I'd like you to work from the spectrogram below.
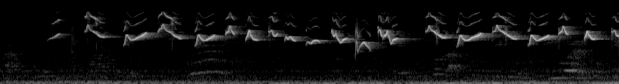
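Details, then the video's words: Caged male ultramarine grosbeak, brought back to sing just after mating, delivers loud, fast whistled phrases of sharply rising and falling notes, packed almost continuously with brief gaps over a faint low hum. "Azulão Maluco"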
